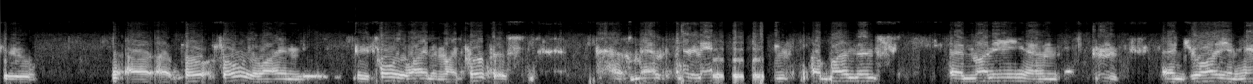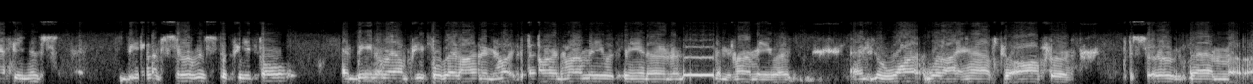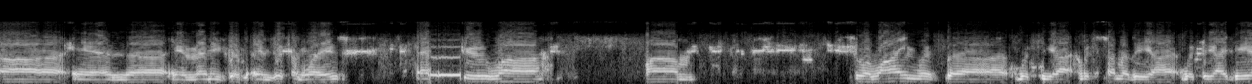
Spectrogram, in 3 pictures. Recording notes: "prayer check" from archive.org was assembled into the "RBCP's Personal Prank Phone Calls Collection" podcast by Fourble.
